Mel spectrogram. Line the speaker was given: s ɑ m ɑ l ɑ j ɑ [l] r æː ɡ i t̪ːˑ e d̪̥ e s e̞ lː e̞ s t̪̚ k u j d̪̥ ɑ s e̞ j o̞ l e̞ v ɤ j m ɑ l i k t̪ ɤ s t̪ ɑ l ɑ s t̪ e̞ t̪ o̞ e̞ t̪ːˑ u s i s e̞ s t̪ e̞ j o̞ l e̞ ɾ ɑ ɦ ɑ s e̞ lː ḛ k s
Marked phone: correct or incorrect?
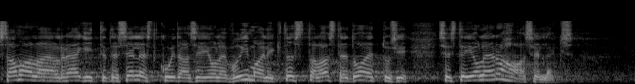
correct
